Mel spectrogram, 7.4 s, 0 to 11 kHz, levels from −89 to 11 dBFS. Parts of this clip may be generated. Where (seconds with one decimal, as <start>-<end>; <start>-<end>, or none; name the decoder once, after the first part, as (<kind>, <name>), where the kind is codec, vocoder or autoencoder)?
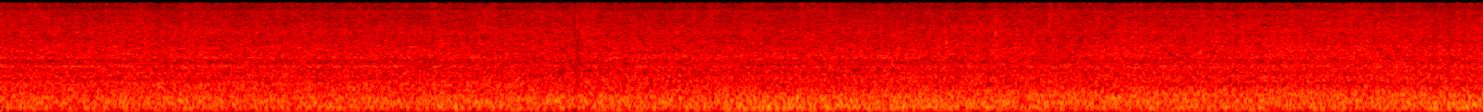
0.8-5.2 (vocoder, BigVGAN v2); 6.6-7.4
